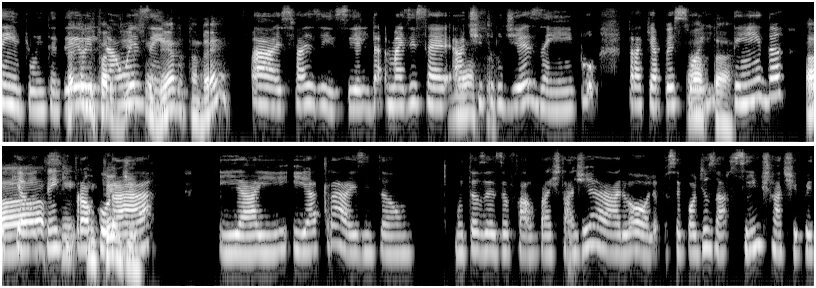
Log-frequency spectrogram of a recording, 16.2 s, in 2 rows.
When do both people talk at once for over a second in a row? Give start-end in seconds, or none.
0.6-1.9, 8.0-9.6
